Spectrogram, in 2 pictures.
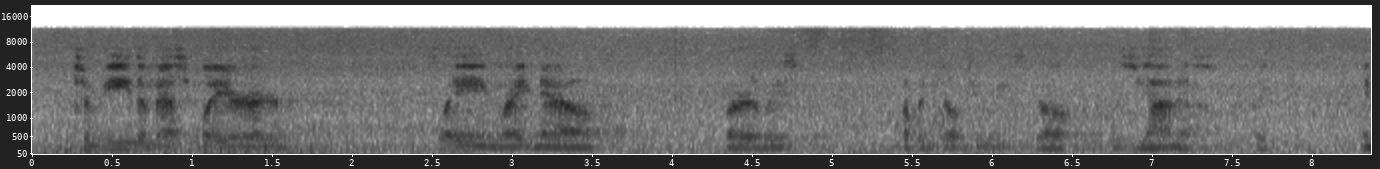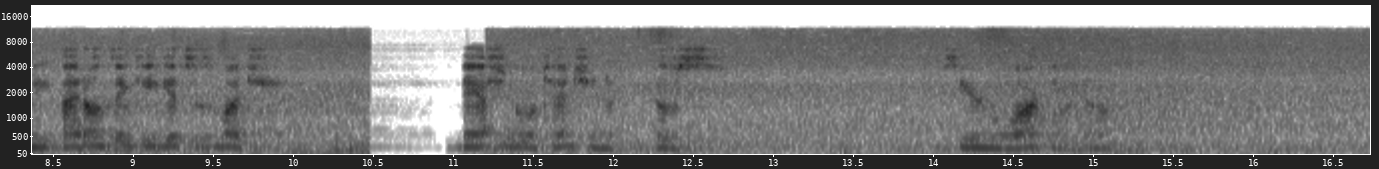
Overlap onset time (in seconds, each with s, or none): none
